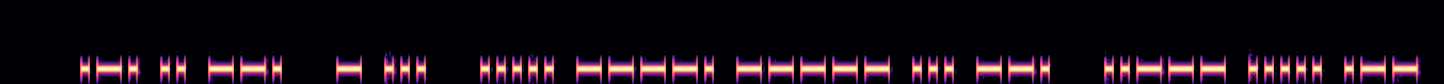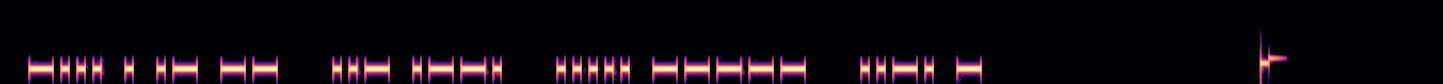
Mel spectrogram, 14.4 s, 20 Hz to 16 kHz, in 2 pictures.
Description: Morse code, heard as a keyed tone, about 30 wpm, 700 Hz. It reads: RIG TS 590SG 25W BEAM UP 50 FT
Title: Practice QSO - Exchange 2 - Info - 30wpm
